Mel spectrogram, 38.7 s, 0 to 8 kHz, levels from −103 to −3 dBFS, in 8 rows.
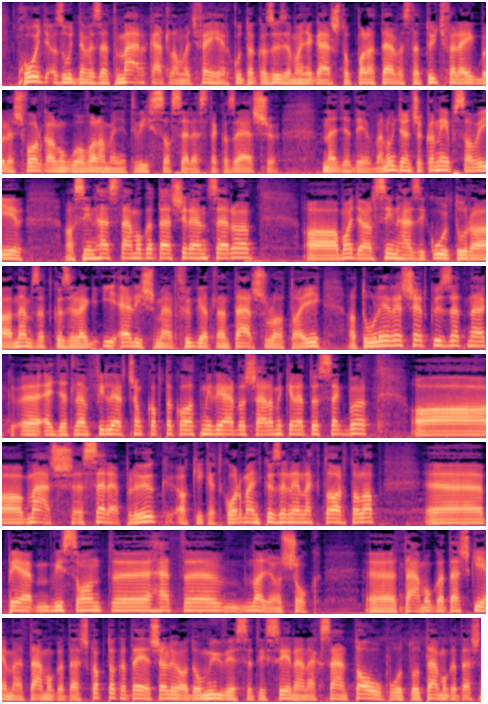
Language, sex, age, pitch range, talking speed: Hungarian, male, 30-49, 115-140 Hz, 105 wpm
